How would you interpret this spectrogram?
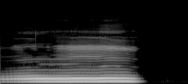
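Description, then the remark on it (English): A person imitates a cow with one long, low moo, loud, holding steady for about a second and a half before cutting off into silence. “I was like, is that a cow?”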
